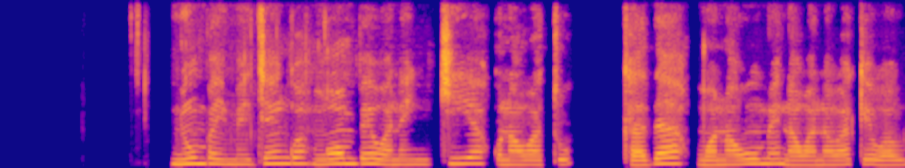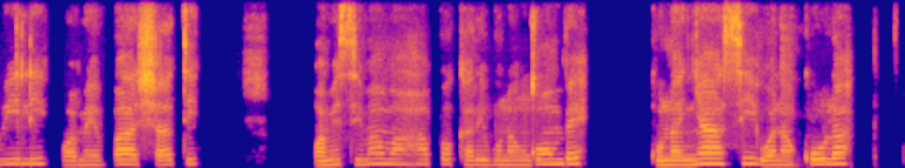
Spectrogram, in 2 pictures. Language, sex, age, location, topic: Swahili, male, 18-24, Wajir, agriculture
